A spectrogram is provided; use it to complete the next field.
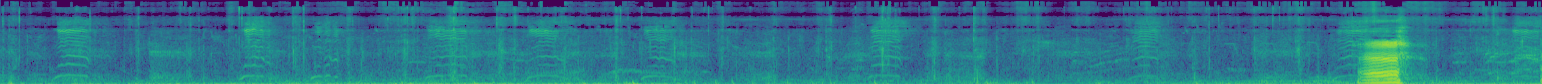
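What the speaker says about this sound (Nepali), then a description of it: "बाख्राको बच्चाहरू यस्तो छ" Goats and young kids on a farm path bleat in short, repeated calls throughout, with one louder, nearer bleat standing out near the end over low background rumble.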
